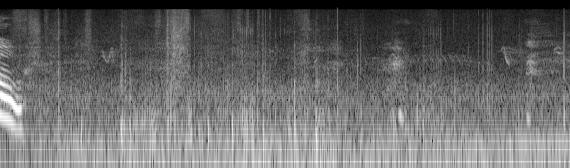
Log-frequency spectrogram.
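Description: Faint soft taps and shuffles of children's hands and feet on a foam gymnastics mat, scattered and irregular, over quiet outdoor air.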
